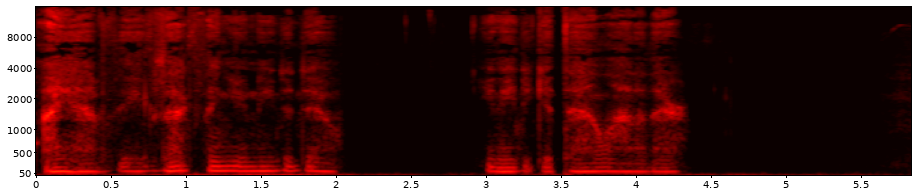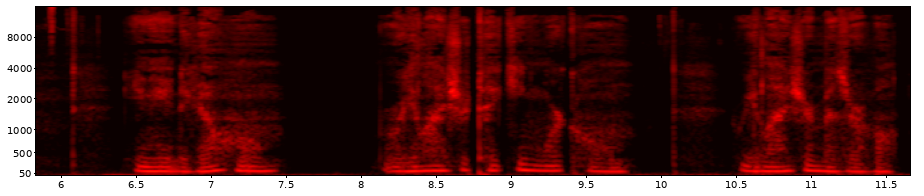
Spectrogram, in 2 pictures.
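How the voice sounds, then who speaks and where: A man hosting an ASMR podcast, giving personal advice in a soft, breathy whisper with deliberate, repetitive phrasing. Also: fairly low pitch. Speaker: podcast host.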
